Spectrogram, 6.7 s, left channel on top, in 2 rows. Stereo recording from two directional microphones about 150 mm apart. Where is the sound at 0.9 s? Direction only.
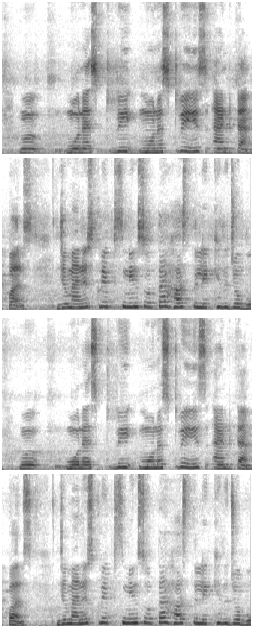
55° right (ahead or behind).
